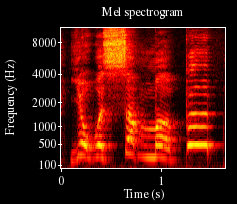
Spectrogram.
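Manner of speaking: loud, high hype greeting with a beeped curse; hammed-up shout, censoring yourself at the end; brash loudmouth guide. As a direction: holler it like the rowdy sidekick. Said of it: "me being the".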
